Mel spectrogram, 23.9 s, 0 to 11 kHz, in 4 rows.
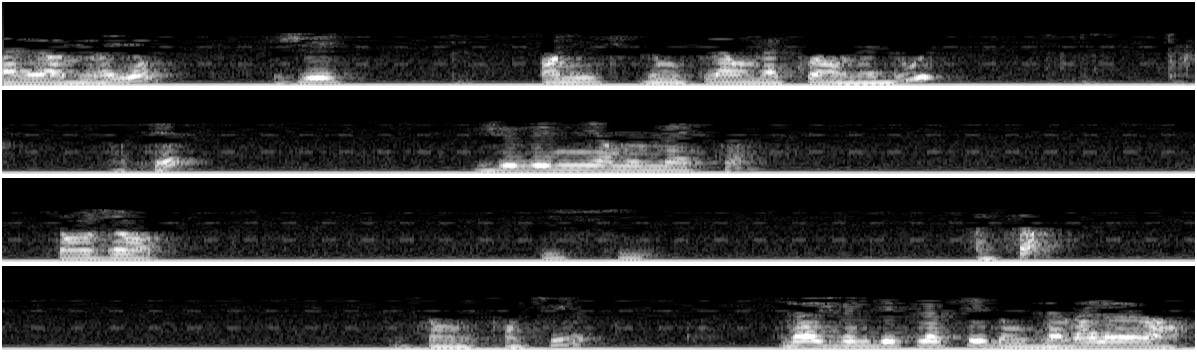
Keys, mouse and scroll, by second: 2.3 g, 8.2 click, 10.4 middle click, 11.1-12.6 middle drag, 12.0 click, 12.9 click, 15.1-17.0 drag.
